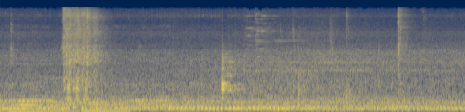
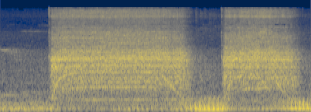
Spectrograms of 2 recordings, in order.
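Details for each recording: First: Yamaha Mio carburetor scooter after repair of a slipping electric starter that only spun without engaging: a short clean starter whirr, the engine catches at once and settles to an even idle; normal starter engagement. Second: Yamaha Mio carburetor scooter, electric starter slips: two bursts of high free-spinning whir without cranking or firing, starter won't engage the pulley; one-way starter clutch fault.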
